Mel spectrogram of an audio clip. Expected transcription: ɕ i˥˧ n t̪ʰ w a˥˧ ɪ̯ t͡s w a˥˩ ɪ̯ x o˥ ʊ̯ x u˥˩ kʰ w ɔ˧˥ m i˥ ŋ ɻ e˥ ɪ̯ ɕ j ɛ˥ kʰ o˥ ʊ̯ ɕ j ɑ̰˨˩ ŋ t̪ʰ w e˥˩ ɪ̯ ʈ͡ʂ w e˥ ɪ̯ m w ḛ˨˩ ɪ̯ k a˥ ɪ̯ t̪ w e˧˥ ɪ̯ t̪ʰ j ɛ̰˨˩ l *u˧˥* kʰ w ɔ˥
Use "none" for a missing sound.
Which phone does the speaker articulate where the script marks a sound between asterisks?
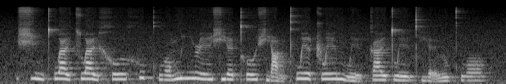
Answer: u˧˥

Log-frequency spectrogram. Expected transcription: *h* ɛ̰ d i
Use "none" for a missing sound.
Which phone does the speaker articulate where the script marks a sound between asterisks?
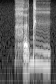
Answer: h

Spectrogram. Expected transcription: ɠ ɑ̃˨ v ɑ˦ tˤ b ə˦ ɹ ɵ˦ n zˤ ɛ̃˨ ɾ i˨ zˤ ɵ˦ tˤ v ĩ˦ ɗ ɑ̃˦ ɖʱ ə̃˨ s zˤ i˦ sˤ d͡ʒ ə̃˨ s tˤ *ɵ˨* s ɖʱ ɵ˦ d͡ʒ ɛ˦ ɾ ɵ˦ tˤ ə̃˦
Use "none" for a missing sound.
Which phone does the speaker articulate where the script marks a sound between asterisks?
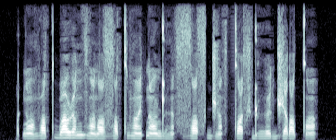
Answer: ɵ˦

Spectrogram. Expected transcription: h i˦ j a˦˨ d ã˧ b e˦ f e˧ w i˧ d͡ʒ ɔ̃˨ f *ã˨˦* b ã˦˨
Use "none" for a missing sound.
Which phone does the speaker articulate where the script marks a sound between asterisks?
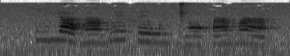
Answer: ã˨˦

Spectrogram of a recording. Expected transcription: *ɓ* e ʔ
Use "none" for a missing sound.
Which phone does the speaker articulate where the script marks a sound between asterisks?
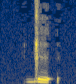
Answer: ɡ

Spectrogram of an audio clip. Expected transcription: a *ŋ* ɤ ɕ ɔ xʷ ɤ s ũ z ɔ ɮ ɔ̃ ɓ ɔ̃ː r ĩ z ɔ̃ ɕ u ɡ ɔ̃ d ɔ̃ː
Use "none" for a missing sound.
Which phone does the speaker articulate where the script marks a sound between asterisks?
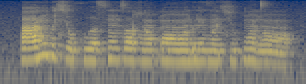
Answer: ŋ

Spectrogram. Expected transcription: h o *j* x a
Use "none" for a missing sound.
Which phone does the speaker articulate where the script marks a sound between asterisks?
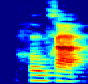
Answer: w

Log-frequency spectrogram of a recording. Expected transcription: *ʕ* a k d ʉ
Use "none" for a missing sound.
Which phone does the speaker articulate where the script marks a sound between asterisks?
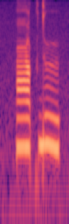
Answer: ʕ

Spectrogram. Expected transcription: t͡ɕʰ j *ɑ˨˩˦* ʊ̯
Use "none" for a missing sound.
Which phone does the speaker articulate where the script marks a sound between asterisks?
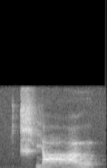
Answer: ɑ˨˩˦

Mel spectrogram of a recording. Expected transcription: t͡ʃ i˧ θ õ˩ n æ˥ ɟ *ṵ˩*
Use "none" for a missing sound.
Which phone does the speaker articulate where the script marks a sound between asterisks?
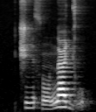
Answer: ṵ˩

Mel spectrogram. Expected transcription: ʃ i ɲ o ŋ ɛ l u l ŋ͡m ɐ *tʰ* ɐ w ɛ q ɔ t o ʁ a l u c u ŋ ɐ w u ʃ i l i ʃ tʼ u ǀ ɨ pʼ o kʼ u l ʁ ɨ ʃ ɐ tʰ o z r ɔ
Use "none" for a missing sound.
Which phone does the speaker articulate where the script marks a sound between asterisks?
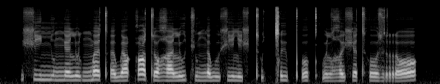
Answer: tʼ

